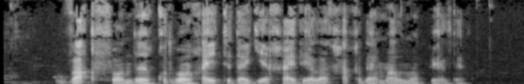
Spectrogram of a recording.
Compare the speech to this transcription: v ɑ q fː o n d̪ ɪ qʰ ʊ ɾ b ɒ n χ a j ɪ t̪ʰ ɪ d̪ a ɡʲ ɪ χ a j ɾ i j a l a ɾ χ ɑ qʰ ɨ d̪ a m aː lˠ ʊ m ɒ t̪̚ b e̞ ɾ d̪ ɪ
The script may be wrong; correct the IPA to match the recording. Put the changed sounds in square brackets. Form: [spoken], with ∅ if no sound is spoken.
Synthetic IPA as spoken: v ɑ q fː o n d̪ ɪ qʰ ʊ ɾ b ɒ n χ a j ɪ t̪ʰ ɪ d̪ a ɡʲ ɪ χ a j ɾ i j a l a ɾ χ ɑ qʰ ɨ d̪ a m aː lˠ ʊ m ɒ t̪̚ b e̞ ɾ d̪ ɪ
